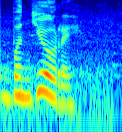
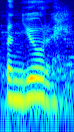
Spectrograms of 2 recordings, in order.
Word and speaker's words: Benlliure: The next stop and the last stop is Galleria Benlliure. Gallery Benlliure. Gallery Benlliure. It's hard to pronounce.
